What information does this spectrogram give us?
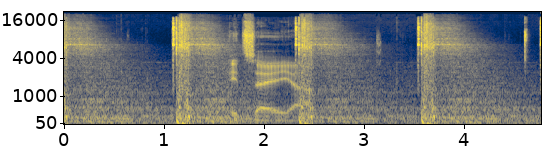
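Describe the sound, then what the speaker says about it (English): Gunshot sound effects fire in a Godot game demo running Wwise audio: three sharp, loud shots spaced about a second apart, with a person talking over them and steady room ambience underneath. "gunshot sound playing"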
